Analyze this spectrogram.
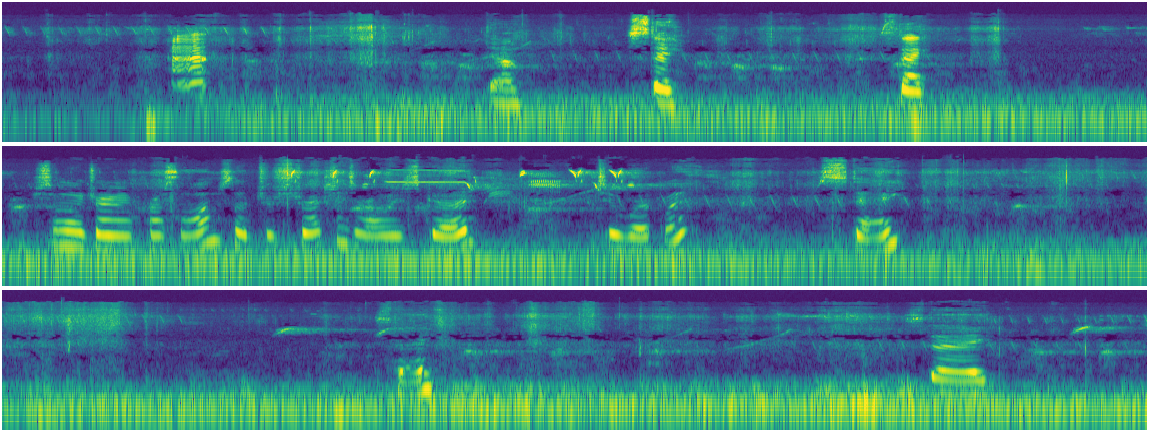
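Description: A young woman speaks calmly to a dog close by.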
